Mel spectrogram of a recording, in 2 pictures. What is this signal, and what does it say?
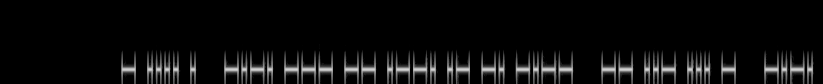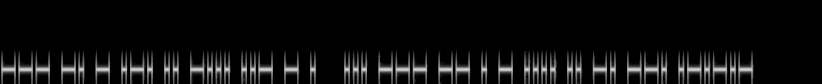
Morse code, heard as a keyed tone, about 28 wpm, 700 Hz. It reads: THE COMPANY MUST CONTRIBUTE SOMETHING.
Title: Sentences from Top 1400 Words 28wpm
